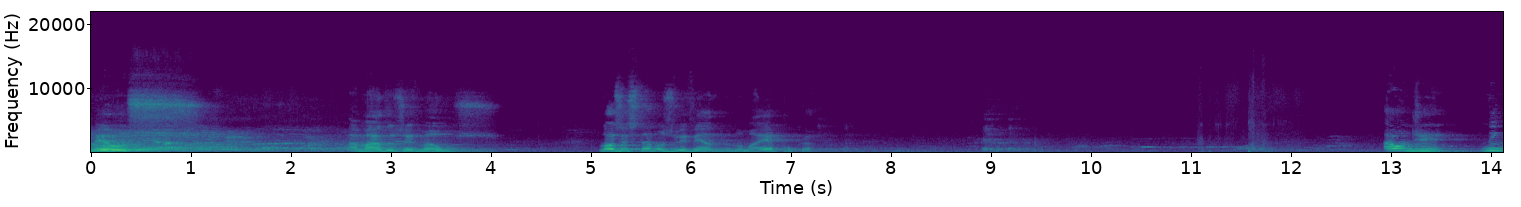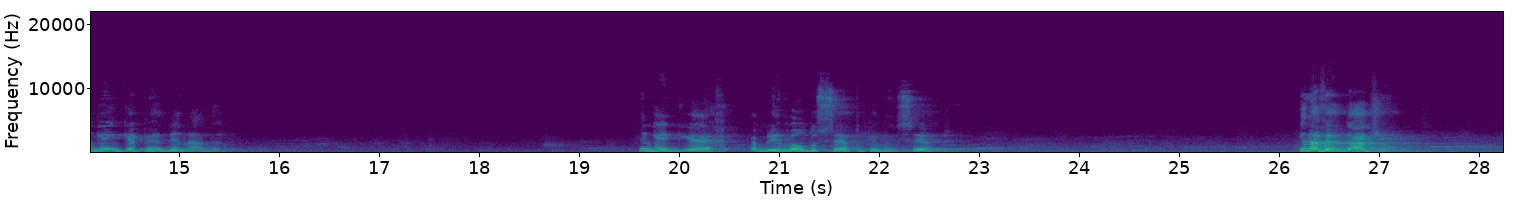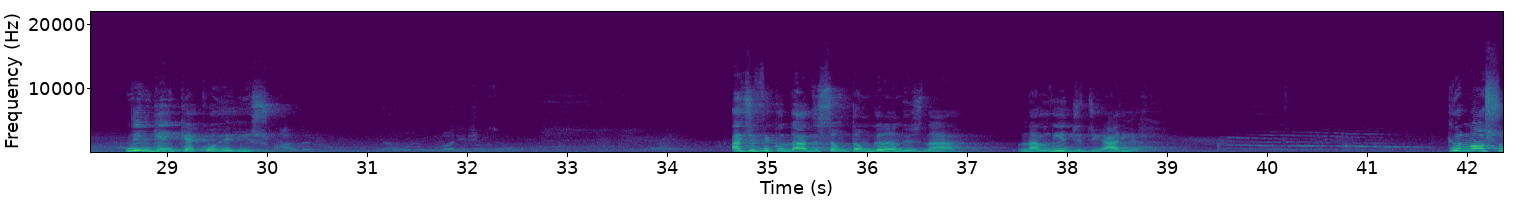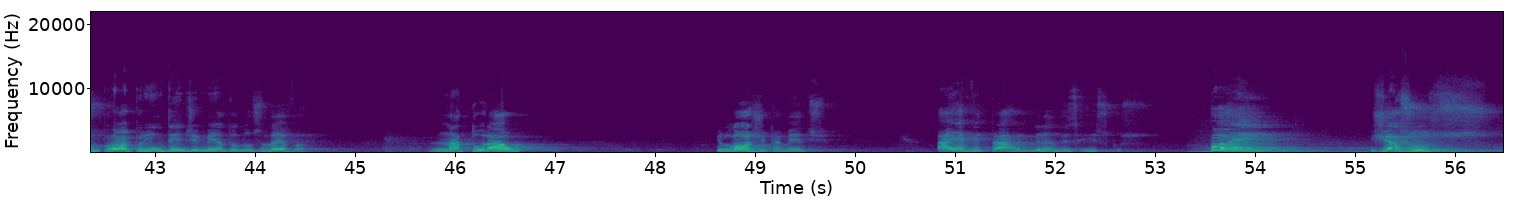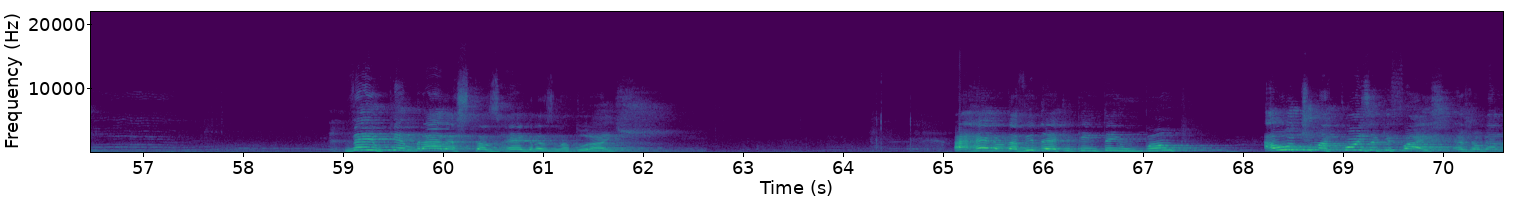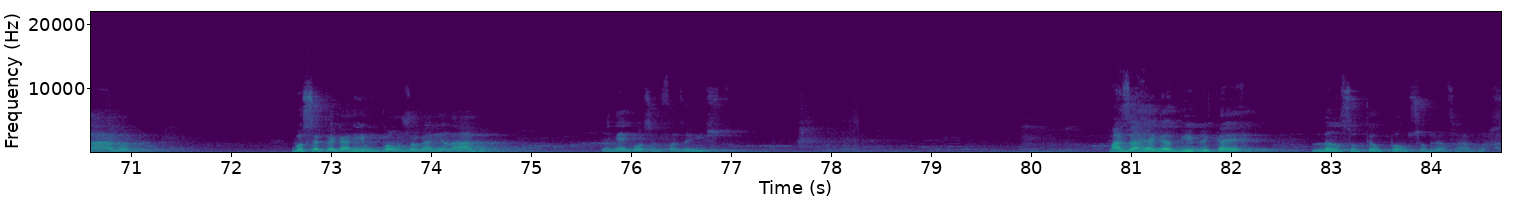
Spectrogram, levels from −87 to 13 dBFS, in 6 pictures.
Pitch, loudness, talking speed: 230 Hz, -31 LUFS, 70 wpm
